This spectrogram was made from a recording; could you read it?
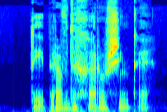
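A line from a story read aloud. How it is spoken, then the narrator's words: Mutter. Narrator (Russian): пробормотал он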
